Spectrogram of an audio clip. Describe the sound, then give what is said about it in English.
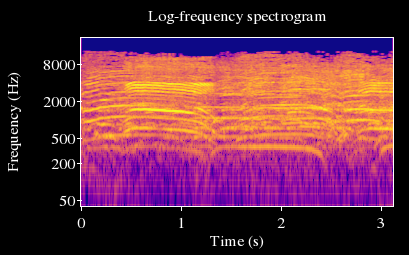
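A crowd at a Black Lives Matter event boos a woman, with many overlapping voices in loud, sustained jeering that wavers in pitch and continues throughout. “What you're hearing is a lot of booing because a white woman at a Black Lives Matter event that was held said all lives matter.”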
